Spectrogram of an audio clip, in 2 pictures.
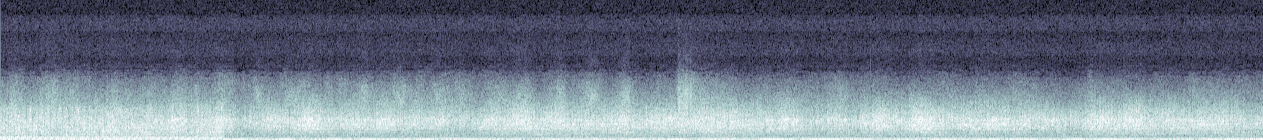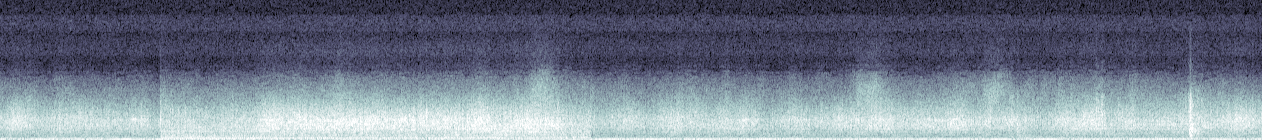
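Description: A propeller aircraft approaching on a landing glide path, heard as a steady, moderately loud drone with slight swells in pitch and level throughout, with no voices over it.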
